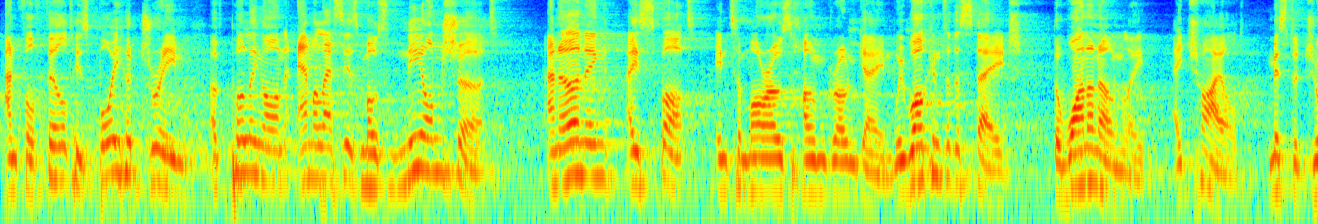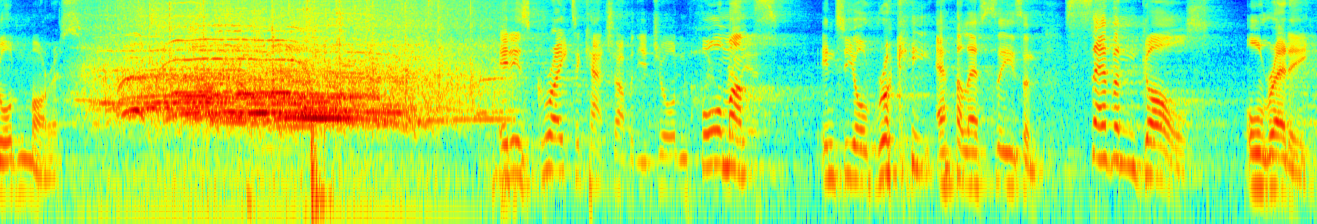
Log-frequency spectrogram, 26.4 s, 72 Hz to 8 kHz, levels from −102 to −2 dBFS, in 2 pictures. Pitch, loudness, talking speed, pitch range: 180 Hz, -16 LUFS, 120 wpm, 145-205 Hz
